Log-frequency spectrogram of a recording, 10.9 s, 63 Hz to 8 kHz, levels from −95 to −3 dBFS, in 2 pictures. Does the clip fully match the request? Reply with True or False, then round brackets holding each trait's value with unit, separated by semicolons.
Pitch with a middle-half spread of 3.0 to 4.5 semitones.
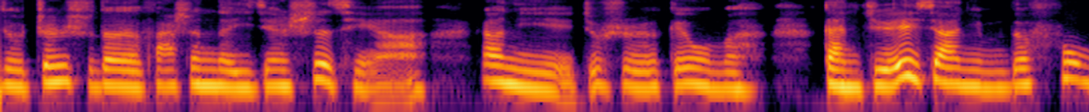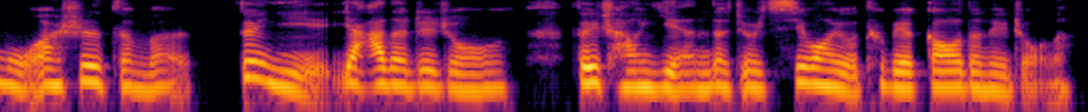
False (2.5 semitones)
